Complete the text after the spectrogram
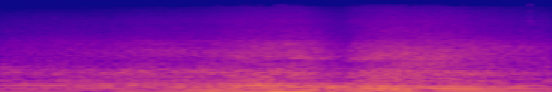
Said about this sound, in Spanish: y sin esa moto pedorra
